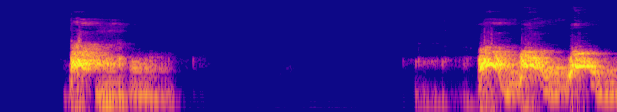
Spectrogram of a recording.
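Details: Finlay the Tibetan Spaniel, a pet dog a bit scared of a balloon he received as a present, gives a drawn-out harmonic bark-growl, then after a pause of about two seconds a second, longer burst of rough, wavering barks.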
